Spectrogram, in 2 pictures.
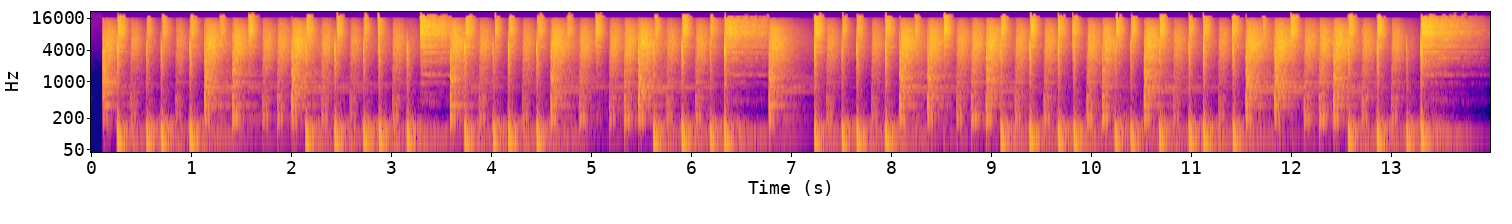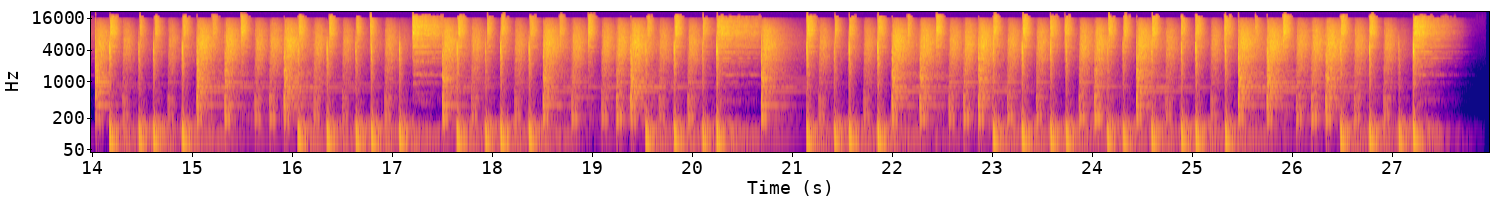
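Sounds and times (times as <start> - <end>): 
drum loop: 0.1 - 27.6.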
